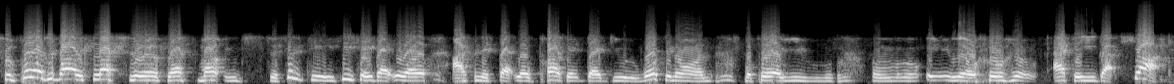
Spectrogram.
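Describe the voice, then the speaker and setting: A man's voice: sits high, a little mellow, slight background noise, rough recording. Stuffy-nosed man rambling through a recap. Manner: halting, many restarts and fillers, keeps saying "so basically". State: stuffy nose. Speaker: podcast host reviewing a TV episode. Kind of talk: casual unscripted recap.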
